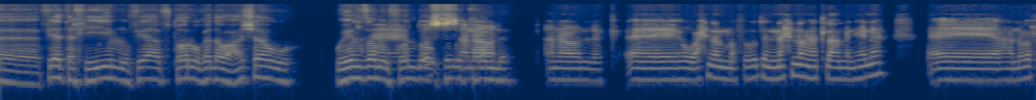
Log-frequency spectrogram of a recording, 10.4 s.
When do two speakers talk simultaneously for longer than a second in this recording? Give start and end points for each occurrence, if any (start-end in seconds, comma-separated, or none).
3.7-5.1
